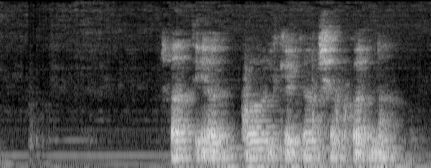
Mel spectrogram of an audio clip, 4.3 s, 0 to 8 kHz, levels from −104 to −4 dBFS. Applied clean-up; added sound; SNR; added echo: neural separator model SepFormer DNS4.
